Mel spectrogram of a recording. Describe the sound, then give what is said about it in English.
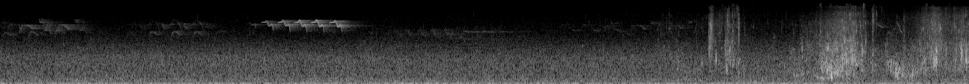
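A northern waterthrush sings a few quick, ringing chirped phrases over a steady rush of background noise, followed by some rustling and bumping near the end. “It's definitely a northern water thrush.”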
